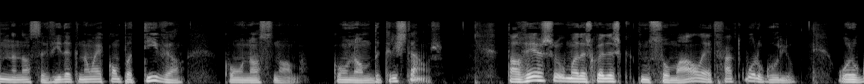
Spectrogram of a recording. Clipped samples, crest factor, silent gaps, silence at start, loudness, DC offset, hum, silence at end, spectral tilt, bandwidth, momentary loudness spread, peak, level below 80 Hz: under 0.1%; 16 dB; none; 0 s; -19 LUFS; under 0.1%; none; 0 s; -8 dB/octave; 8 kHz; 12 LU; -2 dBFS; -46 dBFS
